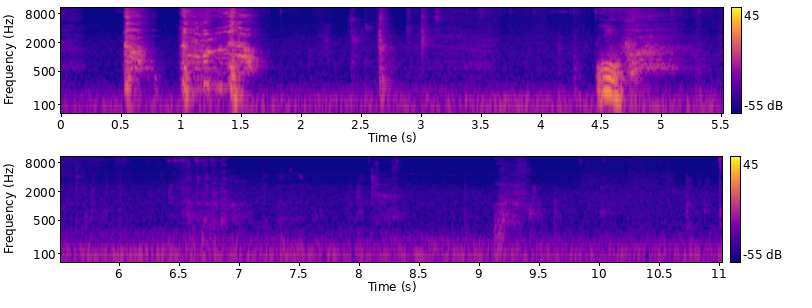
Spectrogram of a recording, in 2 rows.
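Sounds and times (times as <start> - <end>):
person coughing loudly and harshly: 0.5 - 1.8
speech: 4.4 - 4.9.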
